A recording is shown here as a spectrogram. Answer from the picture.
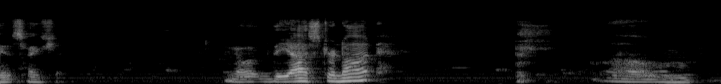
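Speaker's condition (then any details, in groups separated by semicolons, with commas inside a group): Multiple sclerosis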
